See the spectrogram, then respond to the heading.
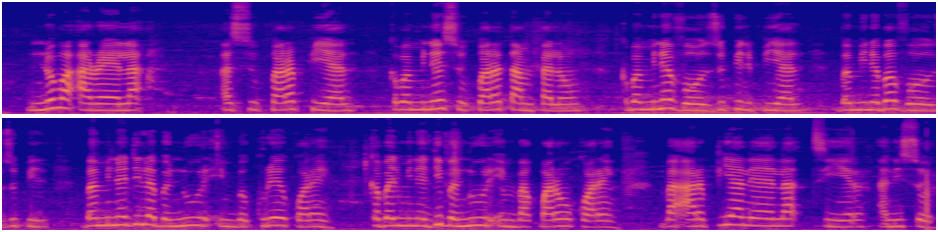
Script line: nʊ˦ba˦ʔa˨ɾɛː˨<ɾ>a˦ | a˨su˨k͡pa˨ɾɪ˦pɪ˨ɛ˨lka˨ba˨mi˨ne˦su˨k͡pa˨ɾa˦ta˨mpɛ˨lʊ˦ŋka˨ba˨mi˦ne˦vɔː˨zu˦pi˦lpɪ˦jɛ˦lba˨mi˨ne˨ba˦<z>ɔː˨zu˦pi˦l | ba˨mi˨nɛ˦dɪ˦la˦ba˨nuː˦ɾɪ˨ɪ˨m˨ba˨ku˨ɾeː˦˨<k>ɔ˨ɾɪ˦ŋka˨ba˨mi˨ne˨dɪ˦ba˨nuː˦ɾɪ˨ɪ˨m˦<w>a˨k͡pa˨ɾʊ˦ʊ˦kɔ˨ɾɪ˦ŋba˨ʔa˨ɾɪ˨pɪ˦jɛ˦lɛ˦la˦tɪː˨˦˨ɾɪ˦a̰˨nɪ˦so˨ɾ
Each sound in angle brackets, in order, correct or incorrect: incorrect: l, incorrect: v, correct, incorrect: b

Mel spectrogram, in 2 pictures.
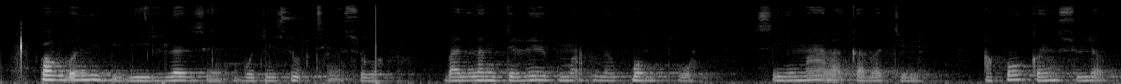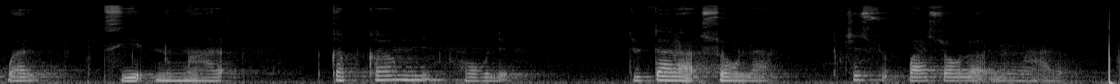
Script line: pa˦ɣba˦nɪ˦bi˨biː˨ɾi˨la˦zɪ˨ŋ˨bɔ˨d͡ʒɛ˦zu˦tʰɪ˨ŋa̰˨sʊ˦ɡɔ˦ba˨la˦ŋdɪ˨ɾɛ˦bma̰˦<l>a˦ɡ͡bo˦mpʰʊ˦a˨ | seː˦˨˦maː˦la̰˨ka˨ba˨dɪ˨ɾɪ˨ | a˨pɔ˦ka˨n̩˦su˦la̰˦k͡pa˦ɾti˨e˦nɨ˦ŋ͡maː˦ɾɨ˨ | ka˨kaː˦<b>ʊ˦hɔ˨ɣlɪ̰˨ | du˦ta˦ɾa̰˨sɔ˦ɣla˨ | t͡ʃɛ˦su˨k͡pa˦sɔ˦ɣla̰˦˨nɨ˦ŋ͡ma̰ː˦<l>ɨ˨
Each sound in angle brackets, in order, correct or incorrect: correct, incorrect: m, incorrect: ɾ

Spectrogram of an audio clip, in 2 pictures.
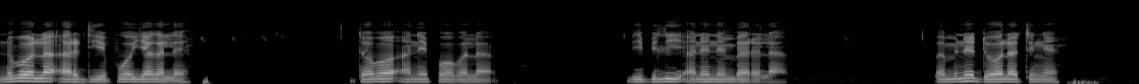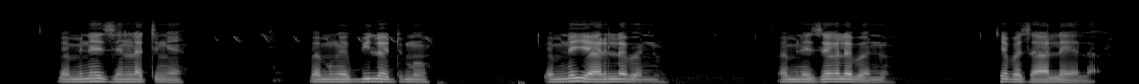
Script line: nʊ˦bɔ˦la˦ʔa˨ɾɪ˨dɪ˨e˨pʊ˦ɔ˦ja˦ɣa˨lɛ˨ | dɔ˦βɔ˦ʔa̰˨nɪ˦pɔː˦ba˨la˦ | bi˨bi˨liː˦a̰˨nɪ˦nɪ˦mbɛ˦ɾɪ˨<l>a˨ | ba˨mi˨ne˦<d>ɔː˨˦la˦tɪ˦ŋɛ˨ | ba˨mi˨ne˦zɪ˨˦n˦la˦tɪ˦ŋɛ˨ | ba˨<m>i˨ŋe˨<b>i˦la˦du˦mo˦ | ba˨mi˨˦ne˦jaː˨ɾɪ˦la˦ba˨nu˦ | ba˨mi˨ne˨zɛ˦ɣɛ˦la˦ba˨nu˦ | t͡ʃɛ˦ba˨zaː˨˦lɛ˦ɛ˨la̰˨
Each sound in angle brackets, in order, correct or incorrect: correct, correct, correct, incorrect: ɡ͡b

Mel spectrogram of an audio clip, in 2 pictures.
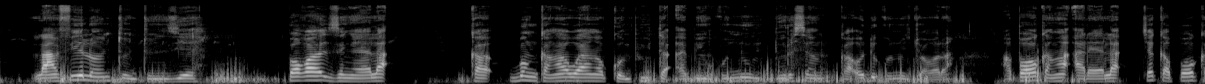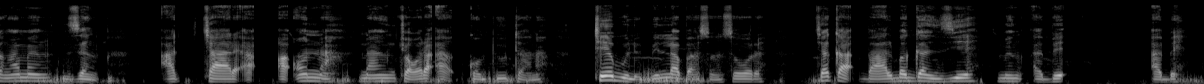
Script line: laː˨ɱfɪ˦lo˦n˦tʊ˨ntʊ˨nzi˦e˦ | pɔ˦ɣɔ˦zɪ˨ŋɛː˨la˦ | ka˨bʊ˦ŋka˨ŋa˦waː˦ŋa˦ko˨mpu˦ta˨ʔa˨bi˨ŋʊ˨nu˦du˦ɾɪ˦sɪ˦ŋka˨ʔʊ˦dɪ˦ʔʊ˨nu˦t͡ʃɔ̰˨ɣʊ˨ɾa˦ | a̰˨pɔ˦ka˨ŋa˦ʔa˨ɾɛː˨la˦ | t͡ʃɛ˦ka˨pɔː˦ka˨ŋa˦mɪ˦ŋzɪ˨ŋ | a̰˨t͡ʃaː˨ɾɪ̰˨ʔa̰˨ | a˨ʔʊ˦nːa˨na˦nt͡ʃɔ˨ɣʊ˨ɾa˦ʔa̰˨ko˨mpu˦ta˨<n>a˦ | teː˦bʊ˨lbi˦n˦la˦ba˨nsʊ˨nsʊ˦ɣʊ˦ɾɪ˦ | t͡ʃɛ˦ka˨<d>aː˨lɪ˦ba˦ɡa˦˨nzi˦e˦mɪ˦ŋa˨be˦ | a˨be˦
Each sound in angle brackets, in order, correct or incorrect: correct, incorrect: b

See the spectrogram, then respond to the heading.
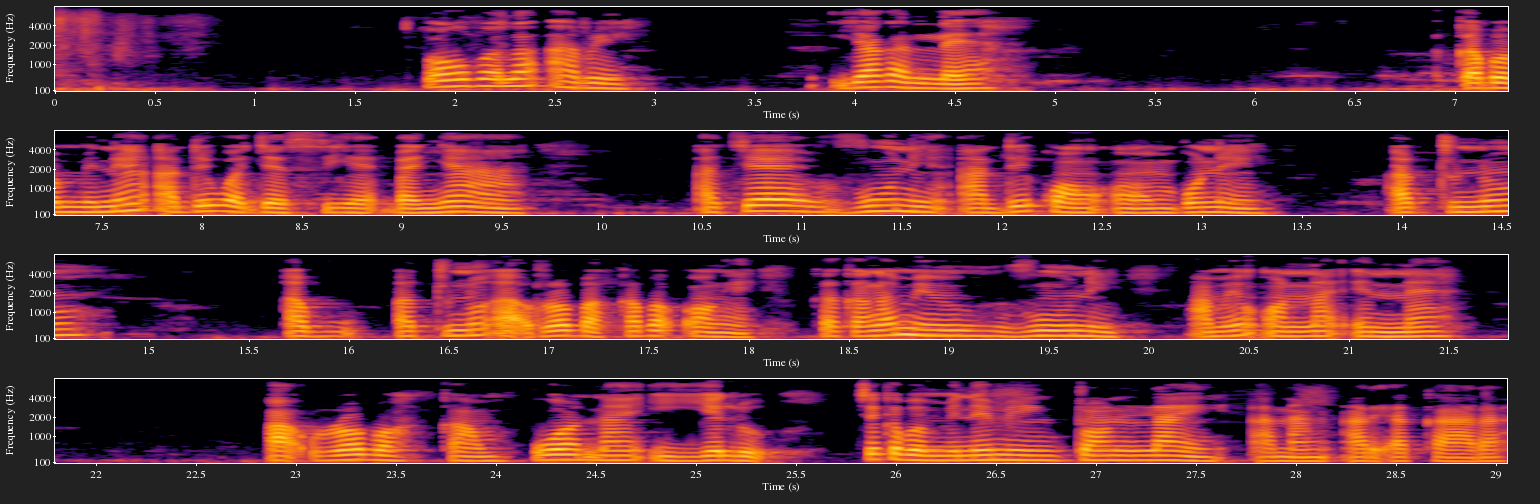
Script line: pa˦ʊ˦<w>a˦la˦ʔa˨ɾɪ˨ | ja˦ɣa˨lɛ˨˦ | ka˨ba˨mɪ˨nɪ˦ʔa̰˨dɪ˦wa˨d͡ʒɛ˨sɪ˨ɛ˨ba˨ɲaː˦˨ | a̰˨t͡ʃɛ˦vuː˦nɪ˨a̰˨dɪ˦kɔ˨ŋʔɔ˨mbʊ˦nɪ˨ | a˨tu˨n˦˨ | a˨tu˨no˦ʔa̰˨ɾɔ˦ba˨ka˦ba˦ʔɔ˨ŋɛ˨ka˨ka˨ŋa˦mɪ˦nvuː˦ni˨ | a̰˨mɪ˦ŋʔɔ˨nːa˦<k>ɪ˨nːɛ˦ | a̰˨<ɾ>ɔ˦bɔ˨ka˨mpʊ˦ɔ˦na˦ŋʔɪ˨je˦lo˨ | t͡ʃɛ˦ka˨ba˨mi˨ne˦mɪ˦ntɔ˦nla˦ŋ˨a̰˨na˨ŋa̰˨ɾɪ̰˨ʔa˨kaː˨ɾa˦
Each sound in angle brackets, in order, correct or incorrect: incorrect: b, incorrect: ʔ, correct

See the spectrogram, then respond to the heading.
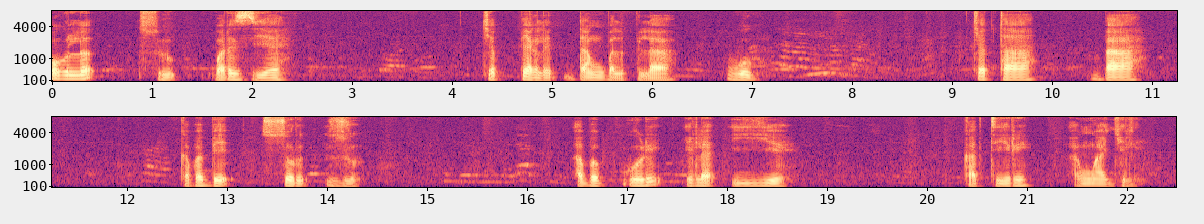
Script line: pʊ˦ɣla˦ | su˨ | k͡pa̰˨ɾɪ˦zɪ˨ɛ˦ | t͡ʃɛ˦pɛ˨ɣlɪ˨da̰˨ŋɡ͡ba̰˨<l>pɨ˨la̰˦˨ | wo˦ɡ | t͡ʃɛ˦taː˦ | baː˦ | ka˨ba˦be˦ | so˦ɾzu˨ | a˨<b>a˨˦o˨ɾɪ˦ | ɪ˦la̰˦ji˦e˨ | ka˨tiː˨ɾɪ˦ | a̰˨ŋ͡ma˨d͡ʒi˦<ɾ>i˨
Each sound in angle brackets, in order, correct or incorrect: correct, correct, incorrect: l

